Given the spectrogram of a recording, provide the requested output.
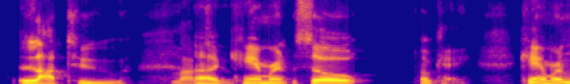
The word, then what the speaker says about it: Latu: Are you excited about Cameron, and what's the pronunciation? Latu.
